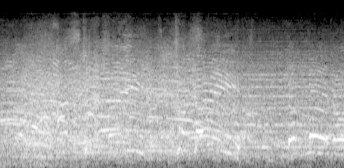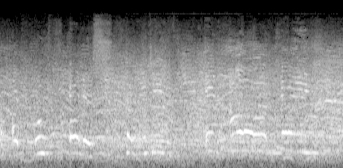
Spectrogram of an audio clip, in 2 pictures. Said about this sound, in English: The crowd yell angrily as the prison gates are opened by police for a car to leave.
